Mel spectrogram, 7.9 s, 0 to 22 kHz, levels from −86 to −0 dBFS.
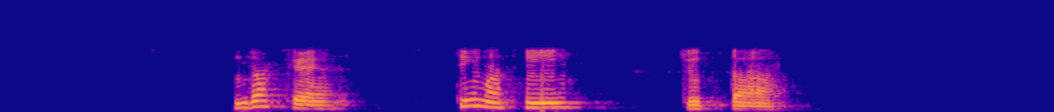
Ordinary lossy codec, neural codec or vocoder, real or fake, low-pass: Opus, 24 kbps; vocoder, 22.05 kHz, 80 mel bands, WaveNeXt; fake; 3.6 kHz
